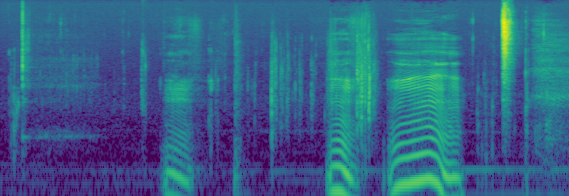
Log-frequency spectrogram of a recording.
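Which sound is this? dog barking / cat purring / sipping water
sipping water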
